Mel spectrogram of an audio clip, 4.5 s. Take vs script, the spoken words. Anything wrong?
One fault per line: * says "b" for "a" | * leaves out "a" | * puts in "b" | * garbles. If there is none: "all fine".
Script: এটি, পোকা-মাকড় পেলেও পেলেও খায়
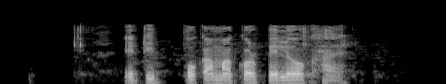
* leaves out "পেলেও"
